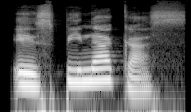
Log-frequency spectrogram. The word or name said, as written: espinacas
